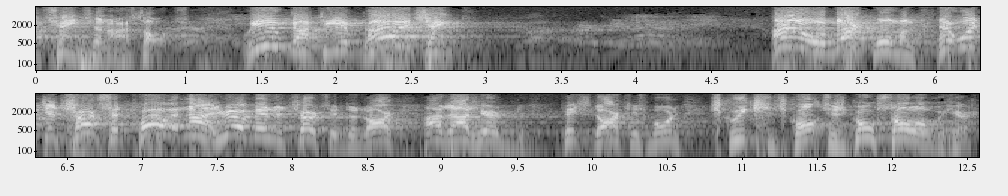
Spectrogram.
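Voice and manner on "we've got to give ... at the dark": high, loud preacher's cry; ringing sermon voice; preaching. Acted. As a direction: preach it out with full force. Preaching at full force.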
